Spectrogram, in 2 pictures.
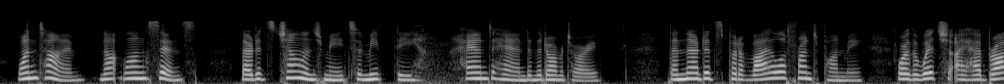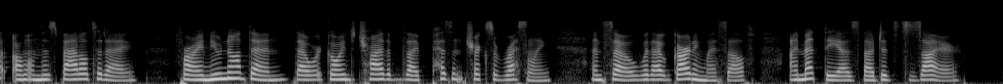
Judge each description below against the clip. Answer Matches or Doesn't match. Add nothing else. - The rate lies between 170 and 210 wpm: Matches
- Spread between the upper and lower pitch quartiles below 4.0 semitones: Matches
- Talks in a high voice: Matches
